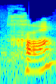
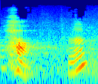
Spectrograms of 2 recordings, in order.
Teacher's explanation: Por tanto, está invocando la energía femenina y la primera cuestión desde el punto de vista articulatorio es que esta aspirada inicial no es ja, es una aspirada ha, similar a la inglesa, por ejemplo, de Helen. Es una aspiración suave, no es ja de Jaén, sino ha.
